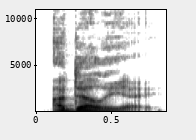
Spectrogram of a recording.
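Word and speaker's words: Adeleye: We got it close, but it is Tunmise, and it is Adelier. And now a way to remember this is be like somebody suggests Adeli, and you're like, Adelier?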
